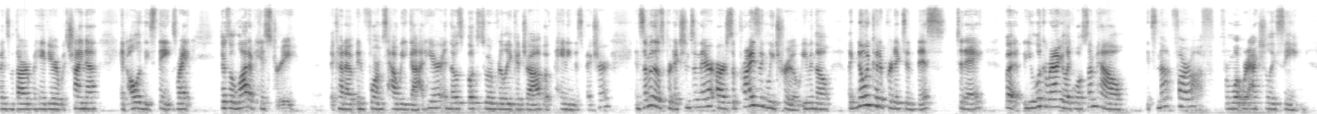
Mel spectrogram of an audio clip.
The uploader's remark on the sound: This episode was originally recorded as a webinar. Webinar originally recorded on May 20, 2020.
